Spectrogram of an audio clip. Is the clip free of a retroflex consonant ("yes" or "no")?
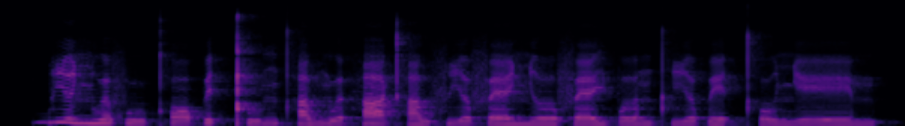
yes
